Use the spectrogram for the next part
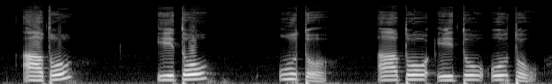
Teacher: جب بھی تو پہ جزم آئے گی اس کو بھی ہم ہلا کے پڑھیں گے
